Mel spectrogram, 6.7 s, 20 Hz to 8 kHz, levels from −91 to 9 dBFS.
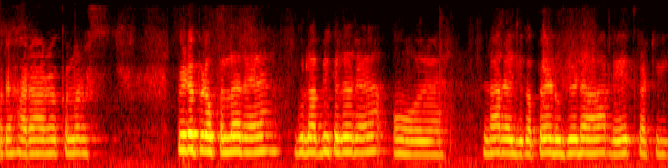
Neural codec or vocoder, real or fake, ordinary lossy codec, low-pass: none; real; Opus, 16 kbps; 7.2 kHz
